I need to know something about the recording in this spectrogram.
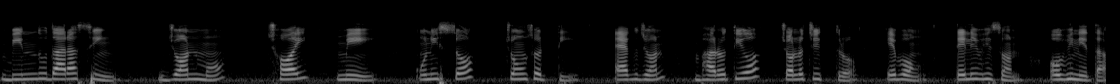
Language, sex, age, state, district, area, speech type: Bengali, female, 18-30, West Bengal, Jalpaiguri, rural, read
